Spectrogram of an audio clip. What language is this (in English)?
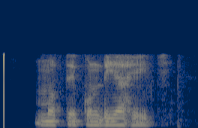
Odia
